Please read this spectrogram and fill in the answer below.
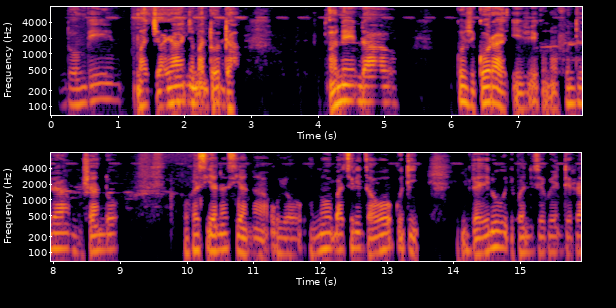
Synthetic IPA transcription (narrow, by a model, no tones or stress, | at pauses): ndombi | mad͡ʒajane̞madʱo̞dʱa | ano̞e̞nda | kuʐiko̞ɾaiʐḭkuno̞fundiramuʃando̞ | wakasijanasijanaṵjo̞uno̞ɓat͡sirid͡zawo̞kuti | ɲikae̞ɗuikwanise̞kue̞nde̞rera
